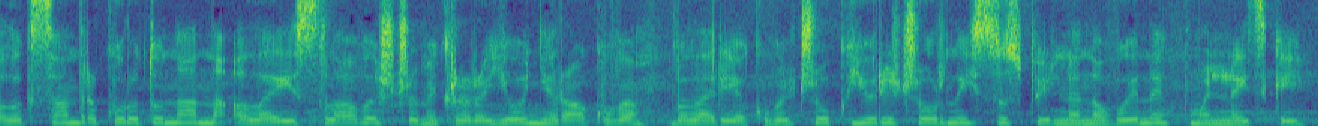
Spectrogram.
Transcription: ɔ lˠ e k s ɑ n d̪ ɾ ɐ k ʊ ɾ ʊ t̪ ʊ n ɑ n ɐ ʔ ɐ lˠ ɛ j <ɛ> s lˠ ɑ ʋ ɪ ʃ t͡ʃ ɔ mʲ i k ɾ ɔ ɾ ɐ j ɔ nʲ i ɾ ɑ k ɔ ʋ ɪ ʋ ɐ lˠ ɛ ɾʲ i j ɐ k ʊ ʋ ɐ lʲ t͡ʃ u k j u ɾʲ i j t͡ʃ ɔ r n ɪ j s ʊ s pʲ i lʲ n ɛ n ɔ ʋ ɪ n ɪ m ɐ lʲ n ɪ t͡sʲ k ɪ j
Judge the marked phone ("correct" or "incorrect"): incorrect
